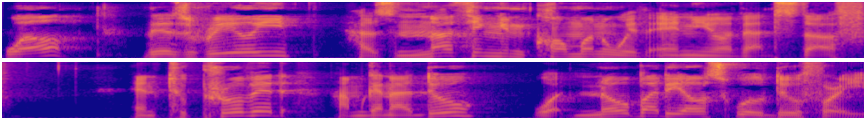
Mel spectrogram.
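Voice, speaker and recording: Moderate pace, very wide pitch swings and a non-native accent, on a very clean recording with a silent background. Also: man, fairly high pitch for a man. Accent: goofy accent, non-native. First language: not English. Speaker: online marketer. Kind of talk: sales pitch.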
